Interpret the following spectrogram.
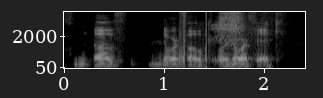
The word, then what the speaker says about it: Norfolk: Like, what is the correct pronunciation of Norfolk or Norfolk? As far as I know, it's Norfolk, uh, similar to Suffolk, but I've heard a million different pronunciations.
